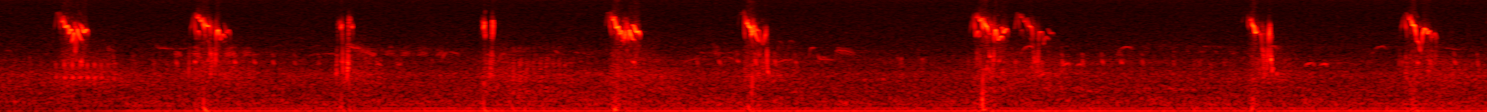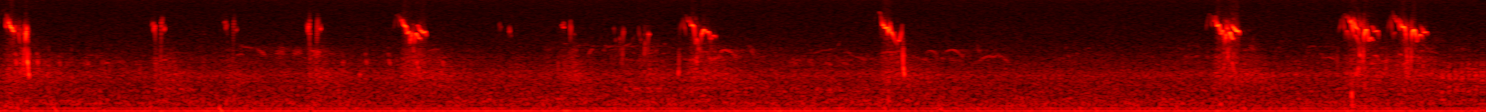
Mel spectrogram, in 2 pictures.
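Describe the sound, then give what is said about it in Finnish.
Lively twittering bird song with black grouse lekking calls, heard as many short, high chirps and trills in irregular bursts over a faint, steady low background. “Itse laulu on vilkasta visertelyä. Visertelyn ohella voit kuulla teerien soidin ääniä.”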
